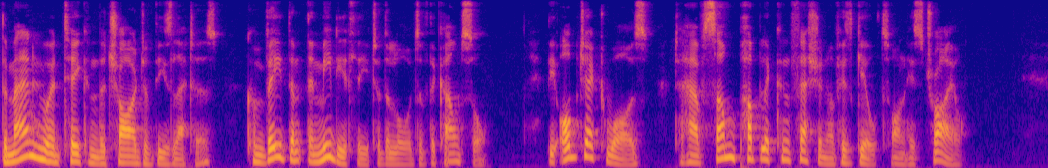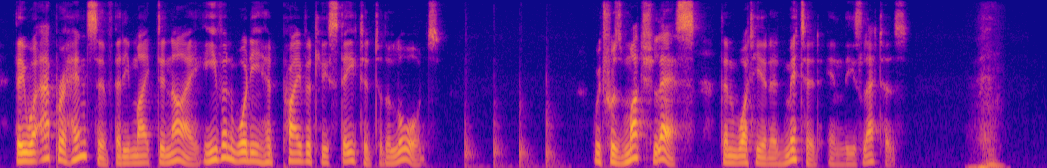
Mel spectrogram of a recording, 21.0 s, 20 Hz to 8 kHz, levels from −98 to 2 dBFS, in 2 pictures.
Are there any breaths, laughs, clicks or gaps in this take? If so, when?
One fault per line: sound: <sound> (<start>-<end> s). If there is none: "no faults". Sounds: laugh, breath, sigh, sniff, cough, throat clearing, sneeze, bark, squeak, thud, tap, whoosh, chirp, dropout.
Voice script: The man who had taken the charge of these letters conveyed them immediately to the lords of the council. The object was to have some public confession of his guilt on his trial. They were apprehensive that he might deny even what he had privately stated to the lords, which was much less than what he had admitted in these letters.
sound: thud (15.1-16.2 s)
sound: breath (20.1-20.6 s)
